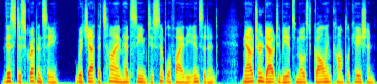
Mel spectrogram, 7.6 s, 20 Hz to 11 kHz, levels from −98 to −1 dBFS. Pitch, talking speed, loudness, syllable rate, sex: 120 Hz, 165 wpm, -22 LUFS, 5.1 syllables/s, male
